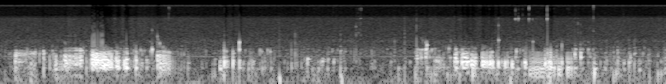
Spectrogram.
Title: scared about my owen stomach noises 😳😁💓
